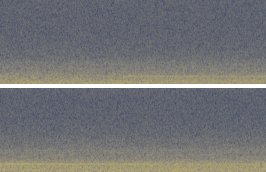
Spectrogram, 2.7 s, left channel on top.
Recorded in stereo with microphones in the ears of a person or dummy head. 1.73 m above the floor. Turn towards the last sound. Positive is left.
No sound to turn to.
